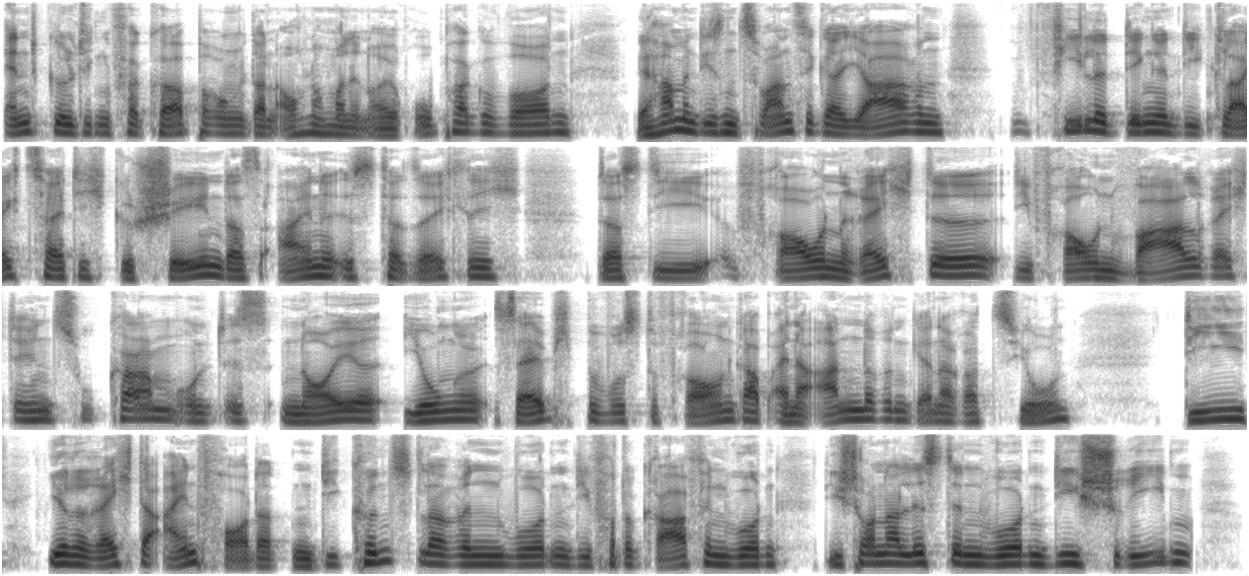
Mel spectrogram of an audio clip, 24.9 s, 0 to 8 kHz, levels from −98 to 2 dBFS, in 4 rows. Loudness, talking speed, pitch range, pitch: -24 LUFS, 130 wpm, 125-150 Hz, 135 Hz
